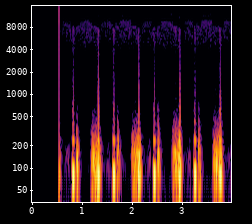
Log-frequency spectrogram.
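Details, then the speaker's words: Heart auscultation example of mitral stenosis: low, rumbling heartbeat about 74 per minute with a sharp first sound and a low murmur between beats. "اما بقى لو حصل ضيق في الصمام التاجي فهو ده الصوت اللي"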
